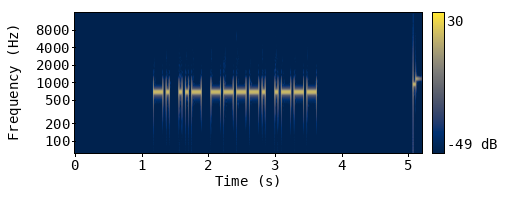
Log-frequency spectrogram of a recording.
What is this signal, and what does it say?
Morse code, heard as a keyed tone, about 25 wpm, 700 Hz. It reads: NU9J
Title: USA Call Signs - 4 Characters - 4x Character Spacing - 25wpm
